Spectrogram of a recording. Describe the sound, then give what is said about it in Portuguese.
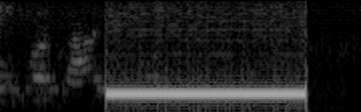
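A telephone ringback tone sounds while a call is being placed. A faint voice comes first, then one steady mid-pitched beep lasts about a second and cuts off into silence. “vou ligar pra essas contas devolvidas”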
